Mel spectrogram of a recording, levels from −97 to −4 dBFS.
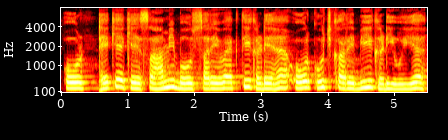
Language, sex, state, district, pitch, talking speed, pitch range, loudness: Hindi, male, Uttar Pradesh, Saharanpur, 200 Hz, 175 wpm, 190-215 Hz, -12 LUFS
